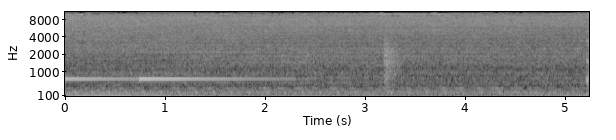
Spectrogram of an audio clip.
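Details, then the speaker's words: Normal idle of a 2004 C5 Corvette LS1, which had a slight stumble on original coils, after fitting MSD coil-on-plug coils and power harness. A steady, even V8 burble, slightly smoother, with good rev recovery and no check engine light. "SCS pretty steady no check engine light so that's good it feels a tad bit smoother but nothing to cry home about rev's good the recovery is good doesn't bounce too much at idle"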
